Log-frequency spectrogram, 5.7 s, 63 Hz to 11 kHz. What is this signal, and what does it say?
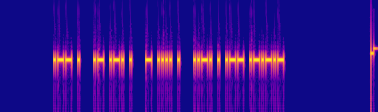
Morse code, heard as a keyed tone, about 37 wpm, 700 Hz. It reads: WE ARE THE FEW.
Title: Sentences from Top 1000 Words - Review Part 1 - 40wpm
